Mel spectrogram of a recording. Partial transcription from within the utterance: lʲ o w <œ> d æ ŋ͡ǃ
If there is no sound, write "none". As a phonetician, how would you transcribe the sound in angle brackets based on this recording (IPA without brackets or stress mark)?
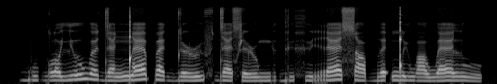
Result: œ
